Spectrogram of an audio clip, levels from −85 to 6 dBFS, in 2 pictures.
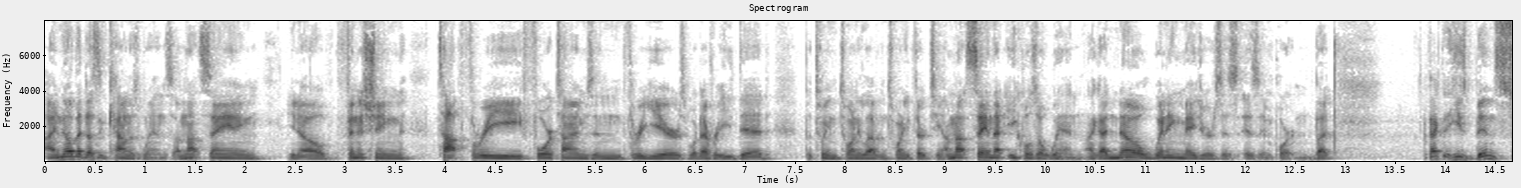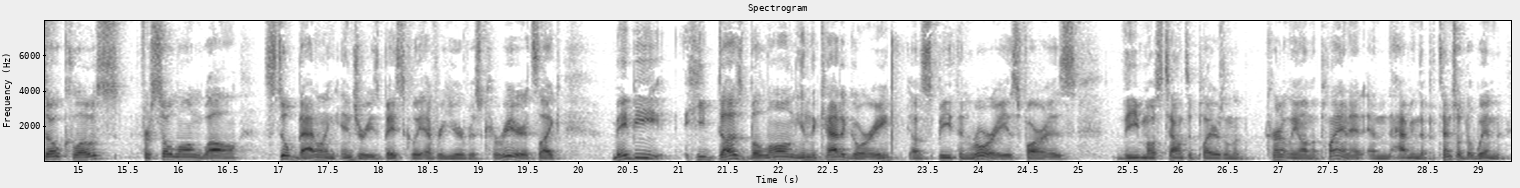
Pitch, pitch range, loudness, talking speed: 100 Hz, 95-110 Hz, -23 LUFS, 195 wpm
